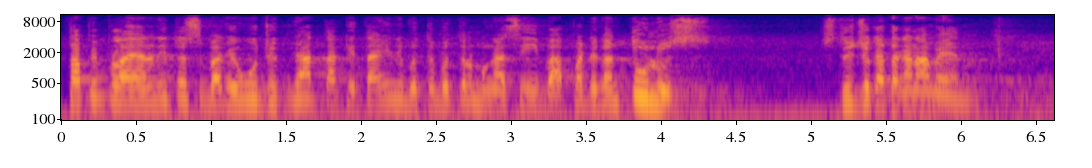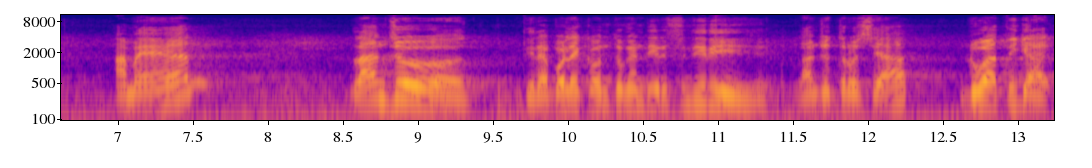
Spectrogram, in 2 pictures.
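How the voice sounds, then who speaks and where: A male evangelist with a Kupang Malay accent giving a lively, joking sermon and calling on his congregation to respond. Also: high voice, moderate pace. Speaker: evangelist preacher. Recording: reverberant hall, faint background noise.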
